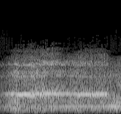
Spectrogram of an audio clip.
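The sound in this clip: A powerful car's engine accelerates during a pursuit on the open road, a loud, steady roar with a sustained whining tone running through it, with no voices.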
